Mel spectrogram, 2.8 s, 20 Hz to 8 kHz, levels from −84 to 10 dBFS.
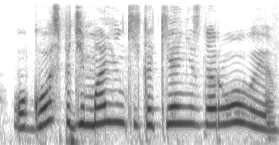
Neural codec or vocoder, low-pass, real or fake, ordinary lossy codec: none; 7.2 kHz; real; none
